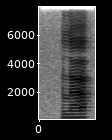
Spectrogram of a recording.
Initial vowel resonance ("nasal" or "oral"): oral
